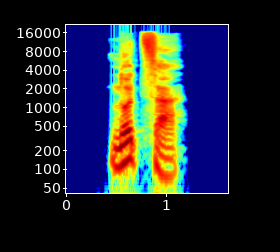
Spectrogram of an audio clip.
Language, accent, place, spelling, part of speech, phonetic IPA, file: German, Germany, Berlin, Nutzer, noun, [ˈnʊtsɐ], De-Nutzer.ogg
- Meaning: user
